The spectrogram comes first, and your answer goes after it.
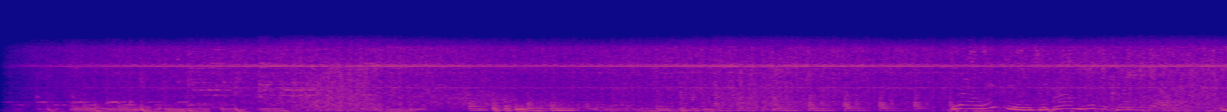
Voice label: World Music Radio 15700 kHz; Perseus; Schwarzsee

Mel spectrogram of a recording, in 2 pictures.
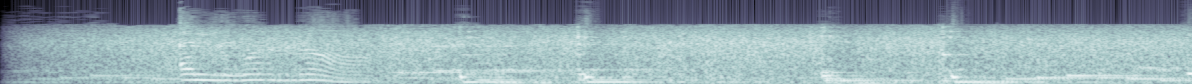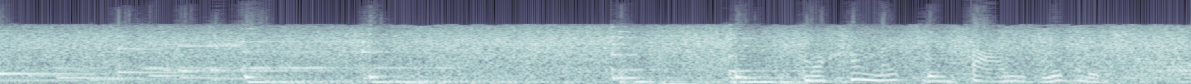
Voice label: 15140 kHz arabic; Radio Sultanate of Oman; NRD 535 DG; Fribourg

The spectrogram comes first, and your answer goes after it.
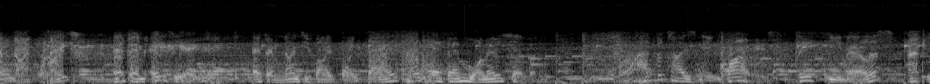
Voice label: Radio Thailand 9390 kHz english; Yaesu FT 2000; Schwarzsee

